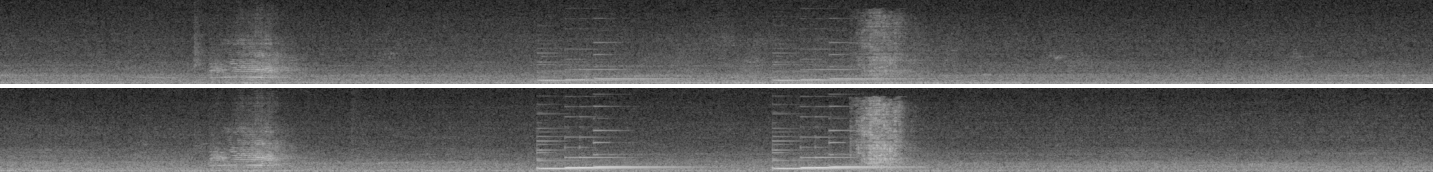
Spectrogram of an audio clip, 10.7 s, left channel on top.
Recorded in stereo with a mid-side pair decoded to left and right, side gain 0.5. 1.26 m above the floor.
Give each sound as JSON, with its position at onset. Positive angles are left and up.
{"t": 1.6, "sound": "a cat meowing", "azimuth_deg": 0, "distance_m": 6.0}
{"t": 4.0, "sound": "a ringtone", "azimuth_deg": -60, "distance_m": 1.9}
{"t": 6.4, "sound": "tearing paper", "azimuth_deg": -65, "distance_m": 1.4}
